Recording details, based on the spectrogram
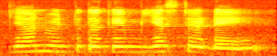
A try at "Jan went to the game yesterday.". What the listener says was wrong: You're putting more stress on yesterday, which is what you want to do, but you have to do more than that.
